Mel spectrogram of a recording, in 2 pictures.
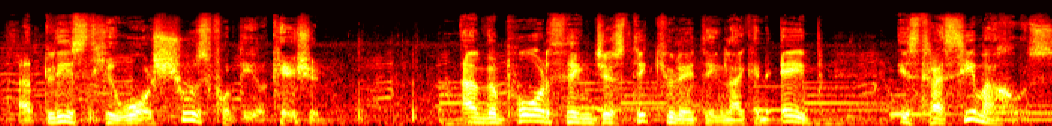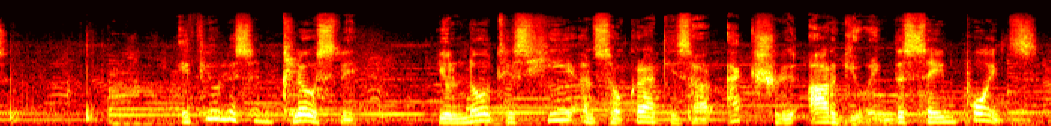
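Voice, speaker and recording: A man's voice: mid-range voice, sing-song, moderate pace, music in the background, close to an everyday voice. An actor playing a genial, learned older Greek man, wry and eloquent, in a video game cutscene. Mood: amused.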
